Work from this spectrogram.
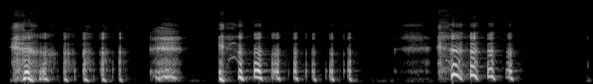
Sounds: Laughter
